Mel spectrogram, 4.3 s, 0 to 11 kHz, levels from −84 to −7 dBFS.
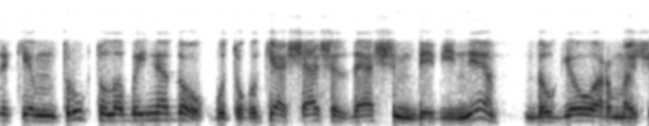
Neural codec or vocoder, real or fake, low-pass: none; real; 9.9 kHz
